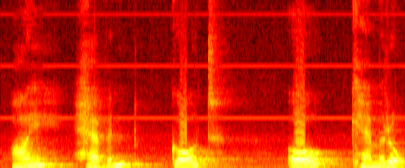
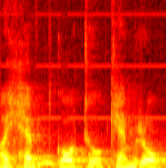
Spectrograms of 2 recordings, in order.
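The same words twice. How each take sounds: First: Word by word, each word on its own with long gaps; slow, broken-up classroom dictation. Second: Said in the usual way. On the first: Shown as a demonstration. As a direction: dictate it slowly so the class can write.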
